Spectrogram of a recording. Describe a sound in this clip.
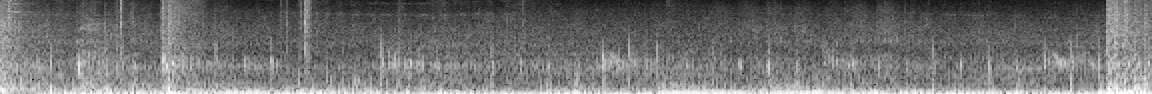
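A single rifle shot cracks.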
